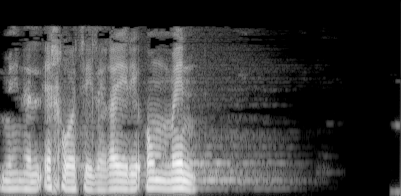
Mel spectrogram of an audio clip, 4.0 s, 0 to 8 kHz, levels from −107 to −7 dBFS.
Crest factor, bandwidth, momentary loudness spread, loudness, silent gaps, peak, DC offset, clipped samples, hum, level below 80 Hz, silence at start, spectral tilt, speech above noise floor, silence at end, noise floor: 20 dB; 5.4 kHz; 14 LU; -19 LUFS; none; 0 dBFS; under 0.1%; under 0.1%; none; -60 dBFS; 0 s; -12.5 dB/octave; 55 dB; 1.7 s; -73 dBFS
